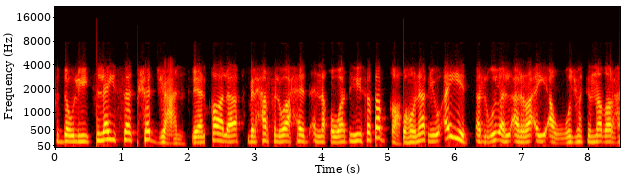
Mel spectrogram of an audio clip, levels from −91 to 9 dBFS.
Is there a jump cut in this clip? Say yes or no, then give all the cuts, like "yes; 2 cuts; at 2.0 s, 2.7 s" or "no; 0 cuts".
yes; 4 cuts; at 2.2 s, 2.8 s, 5.6 s, 6.3 s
